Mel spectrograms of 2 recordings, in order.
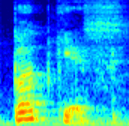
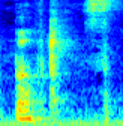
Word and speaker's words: bupkis: I said, bupkis. He said, what's bupkis? I said, nothing, because I'm a Jew. There's a sentence. Guess he couldn't tell. Bubkis.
